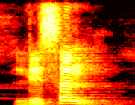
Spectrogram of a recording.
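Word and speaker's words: listen: लिसन T silent है।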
